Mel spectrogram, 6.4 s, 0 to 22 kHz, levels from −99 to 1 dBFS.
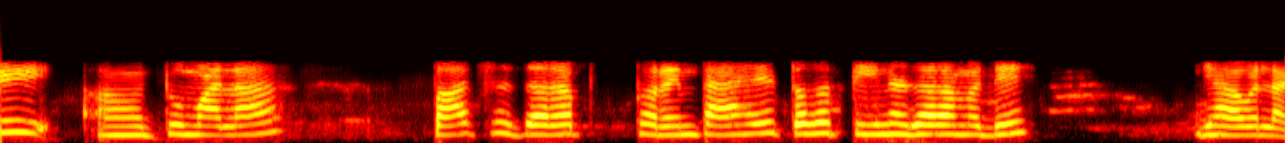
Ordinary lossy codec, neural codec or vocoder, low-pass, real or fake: none; codec, 16 kHz, 2 kbps, X-Codec, HuBERT features, trained on balanced general audio; 3.6 kHz; fake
